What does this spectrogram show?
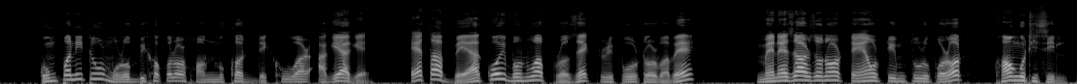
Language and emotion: Assamese, angry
